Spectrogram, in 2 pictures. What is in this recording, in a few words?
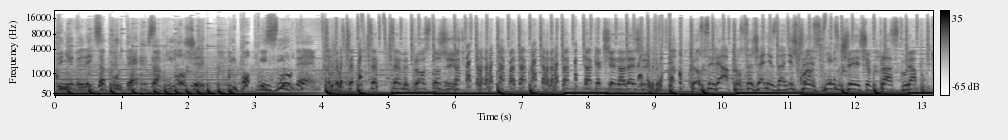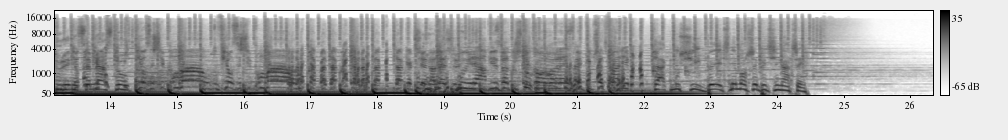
Scratch Cut Outro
